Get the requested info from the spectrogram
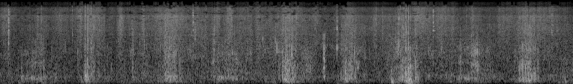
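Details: A horse tearing grass in loud, bright, rasping rips at fairly even intervals of just over a second, with softer chewing crunches in between.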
